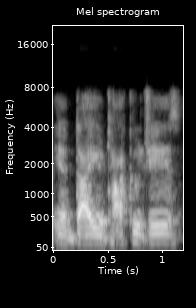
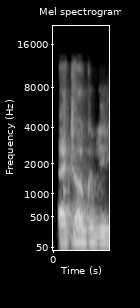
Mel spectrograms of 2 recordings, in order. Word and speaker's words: Daitokuji: Yep, You know, I always pronounce that wrong, but Daiutakuji, am I saying that right? Um, Daitokuji, yeah.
